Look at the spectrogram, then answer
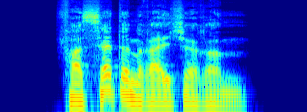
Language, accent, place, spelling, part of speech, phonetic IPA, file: German, Germany, Berlin, facettenreicherem, adjective, [faˈsɛtn̩ˌʁaɪ̯çəʁəm], De-facettenreicherem.ogg
- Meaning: strong dative masculine/neuter singular comparative degree of facettenreich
